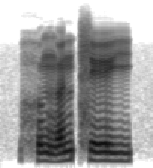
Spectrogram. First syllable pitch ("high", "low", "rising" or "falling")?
low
